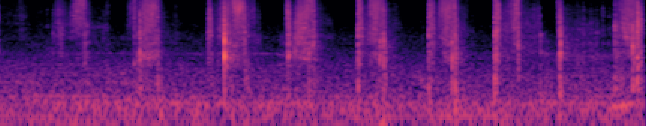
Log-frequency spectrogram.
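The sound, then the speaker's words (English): A deck of self-care cards being shuffled by hand, a steady run of quick papery riffles and slaps, fairly soft with no talking. “So I'm going to shuffle the cards and then I will share my thoughts.”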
